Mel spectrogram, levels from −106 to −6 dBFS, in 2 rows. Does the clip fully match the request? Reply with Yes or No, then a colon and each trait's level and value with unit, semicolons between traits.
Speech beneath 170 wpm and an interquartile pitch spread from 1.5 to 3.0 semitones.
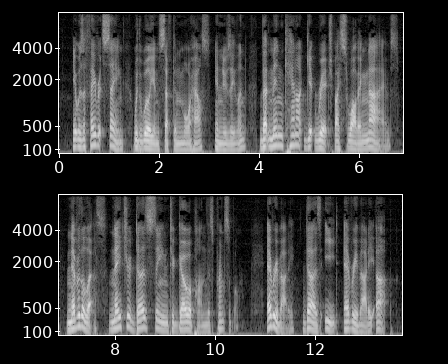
No: average, 150 wpm; average, 4.8 semitones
